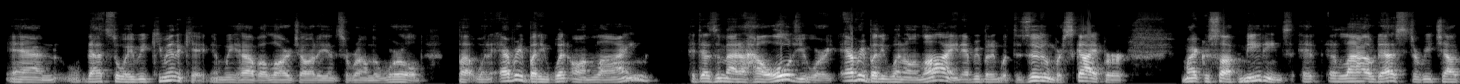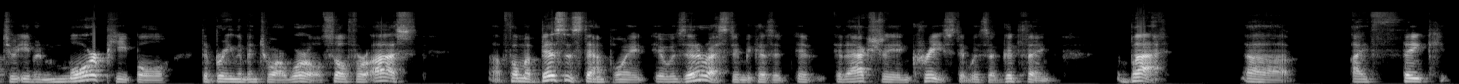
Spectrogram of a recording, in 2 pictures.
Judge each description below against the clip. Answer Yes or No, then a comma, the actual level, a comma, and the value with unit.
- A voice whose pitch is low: Yes, low, 125 Hz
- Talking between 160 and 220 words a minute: Yes, average, 165 wpm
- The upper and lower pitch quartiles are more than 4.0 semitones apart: Yes, average, 4.5 semitones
